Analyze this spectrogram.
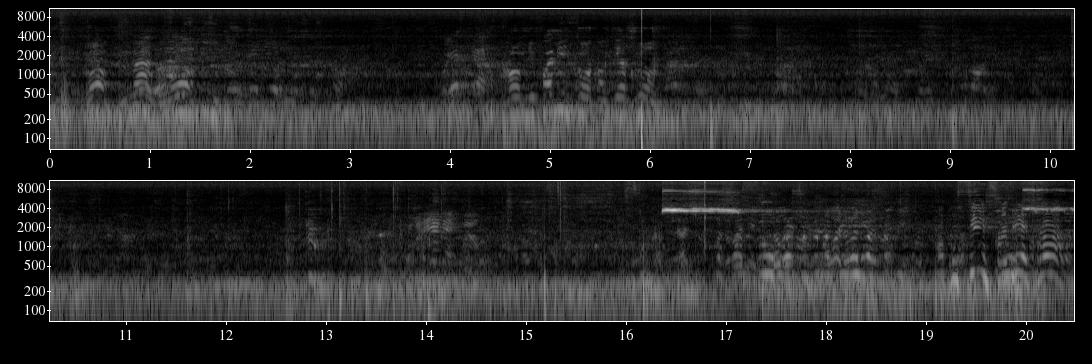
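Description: Male players shout and call out to one another outdoors.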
